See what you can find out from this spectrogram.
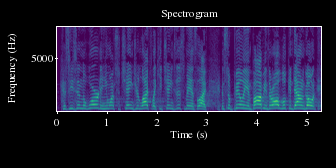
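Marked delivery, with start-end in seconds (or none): none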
